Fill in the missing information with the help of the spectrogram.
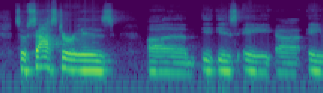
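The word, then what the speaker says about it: SaaStr: lot of that is a site called saster it's spelled s-a-a-s-t-r and uh to those in in the valley you'll know the acronym sas is software-as-a-service right so saster is uh is a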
